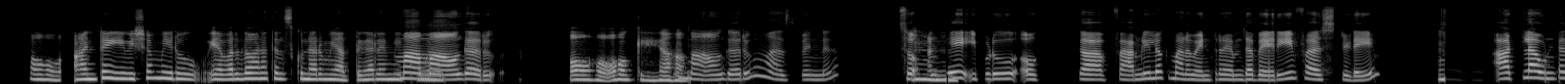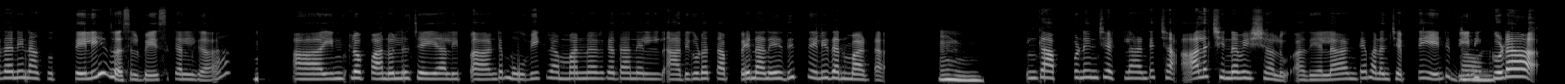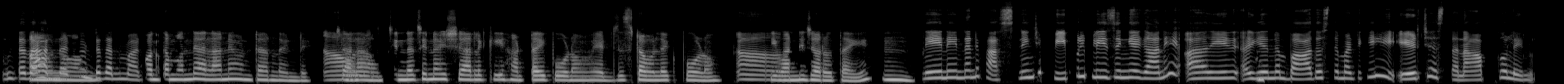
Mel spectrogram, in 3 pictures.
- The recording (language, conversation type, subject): Telugu, podcast, చేయలేని పనిని మర్యాదగా ఎలా నిరాకరించాలి?
- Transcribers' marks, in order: other background noise; laughing while speaking: "ఓకే. ఆ!"; in English: "హస్బెండ్ సో"; in English: "ఫ్యామిలీలోకి"; in English: "ఎంటర్"; in English: "ద వెరీ ఫస్ట్ డే"; lip smack; in English: "బేసికల్‌గా"; in English: "మూవీకి"; giggle; in English: "హర్ట్"; in English: "ఎడ్జస్ట్"; tapping; in English: "ఫస్ట్"; in English: "పీపుల్"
